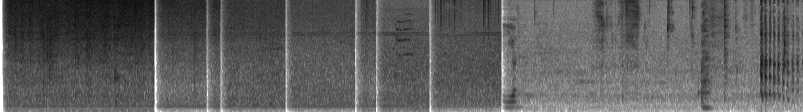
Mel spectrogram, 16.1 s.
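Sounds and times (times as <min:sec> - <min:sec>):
food sizzling in a frying pan: 0:00.1 - 0:07.6, 0:08.6 - 0:10.0.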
